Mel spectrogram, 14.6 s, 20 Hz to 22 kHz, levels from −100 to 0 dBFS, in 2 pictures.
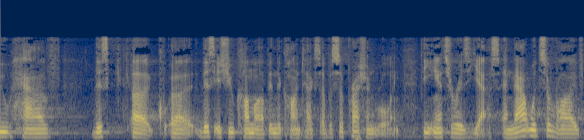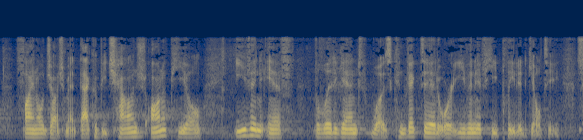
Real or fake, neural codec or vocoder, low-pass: real; none; 7.2 kHz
